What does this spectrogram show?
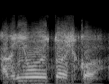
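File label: Speech, Russian; Allied Flight; bunker; DCS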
